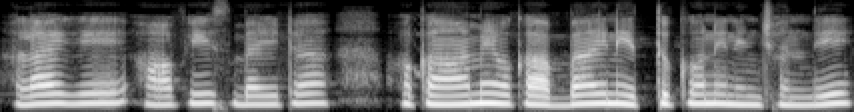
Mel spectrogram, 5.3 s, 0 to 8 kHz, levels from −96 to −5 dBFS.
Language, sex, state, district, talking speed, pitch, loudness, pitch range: Telugu, female, Telangana, Hyderabad, 100 wpm, 245 Hz, -16 LUFS, 225-255 Hz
